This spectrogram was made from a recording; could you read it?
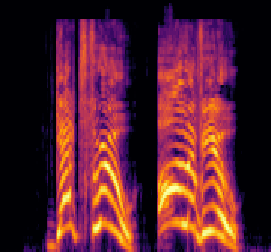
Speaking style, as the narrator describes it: shouted Callista

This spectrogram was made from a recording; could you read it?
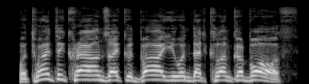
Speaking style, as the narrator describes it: Someone screamed back

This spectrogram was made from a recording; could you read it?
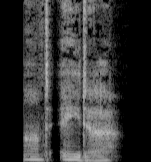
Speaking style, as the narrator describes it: she added, softly, meditatively

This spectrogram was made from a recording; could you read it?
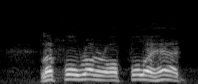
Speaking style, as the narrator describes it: McConnell shouted

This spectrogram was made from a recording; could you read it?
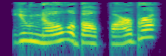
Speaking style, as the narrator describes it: gasped

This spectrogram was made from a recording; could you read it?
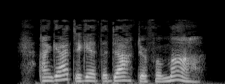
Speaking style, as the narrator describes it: I cried

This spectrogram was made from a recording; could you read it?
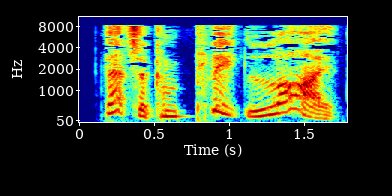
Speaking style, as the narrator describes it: I exclaimed

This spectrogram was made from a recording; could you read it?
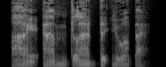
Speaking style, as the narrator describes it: she said quietly, as if there were a risk of Victorine overhearing from one of the adjoining rooms

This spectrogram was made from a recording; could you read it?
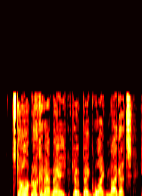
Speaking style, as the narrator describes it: he yelled

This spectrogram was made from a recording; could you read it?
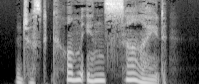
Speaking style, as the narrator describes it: he said under his breath

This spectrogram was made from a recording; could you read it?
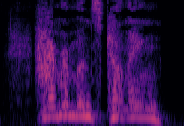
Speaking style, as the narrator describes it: Ezzy gasped

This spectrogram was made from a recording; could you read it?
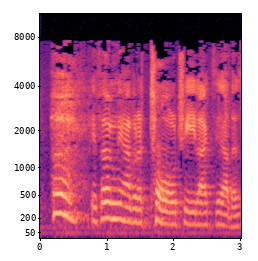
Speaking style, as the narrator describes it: sighed the little fir

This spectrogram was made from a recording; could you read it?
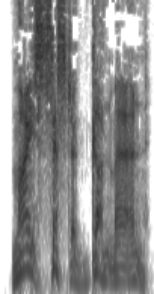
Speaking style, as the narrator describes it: he hissed

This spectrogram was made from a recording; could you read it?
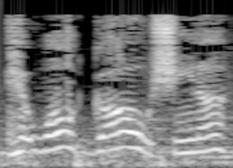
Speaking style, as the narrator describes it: I cried

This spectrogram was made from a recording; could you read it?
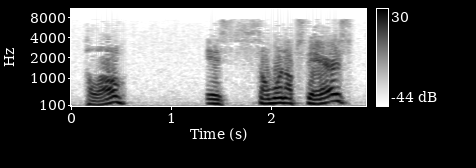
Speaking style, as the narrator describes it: Aaron shouted

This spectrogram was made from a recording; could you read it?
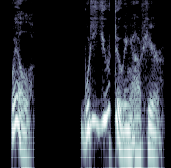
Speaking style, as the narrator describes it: I asked breathlessly

